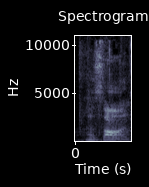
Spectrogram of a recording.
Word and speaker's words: Hasan: Hasan.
